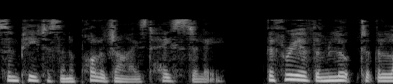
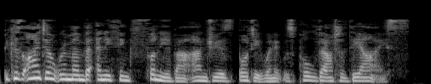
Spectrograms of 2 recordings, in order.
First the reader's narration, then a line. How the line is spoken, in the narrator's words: snapped Erica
